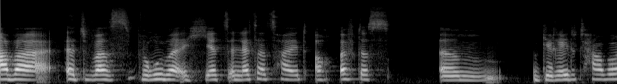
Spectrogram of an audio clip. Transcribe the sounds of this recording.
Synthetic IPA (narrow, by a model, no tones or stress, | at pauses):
ʔaːbɐʔɛtv̥asv̥oʁ̞yːbɐɪçjɛt͡stɪnlɛt͡stɐt͡saɪtʰaʊxʔœftɐs | ʔɛːm | ɡəʁeːdəthaːbə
